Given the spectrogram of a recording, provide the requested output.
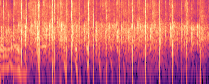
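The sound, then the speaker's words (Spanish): A burst of applause from a small group during an interview, with many sharp, irregular claps sustained steadily at moderate loudness for a few seconds, alone without any talking. “Un aplauso para eso”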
